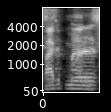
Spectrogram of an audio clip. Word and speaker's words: Pac-Man: Y la N no tiene que decir Pac-Man, no. – No, la N Pac-Man sí se pronuncia ahí al final.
